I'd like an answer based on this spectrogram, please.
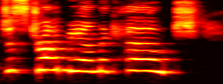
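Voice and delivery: wild, frantic yelling, pitched very high. Retelling what you shouted to your two friends on the third floor, retelling a wild-eyed shout. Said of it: "wild eyed and shouting by this point".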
